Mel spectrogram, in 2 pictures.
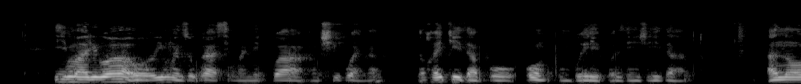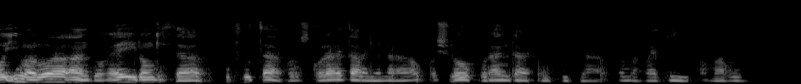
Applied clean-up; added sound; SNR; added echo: neural mask model DeepFilterNet 3.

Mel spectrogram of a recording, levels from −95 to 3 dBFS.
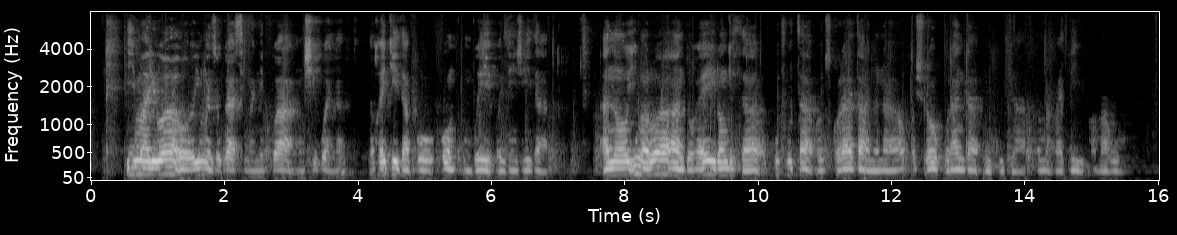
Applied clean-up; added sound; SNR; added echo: neural separator model SepFormer DNS4.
